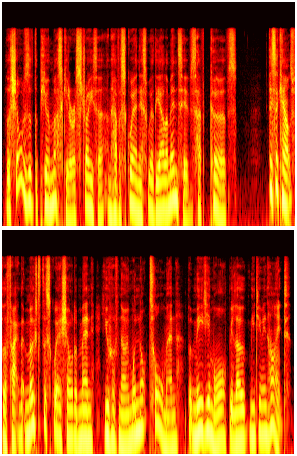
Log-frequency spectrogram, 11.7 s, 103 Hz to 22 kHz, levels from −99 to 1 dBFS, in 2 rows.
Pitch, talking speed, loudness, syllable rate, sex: 155 Hz, 225 wpm, -19 LUFS, 6.3 syllables/s, male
